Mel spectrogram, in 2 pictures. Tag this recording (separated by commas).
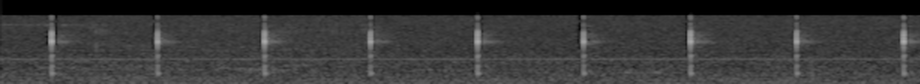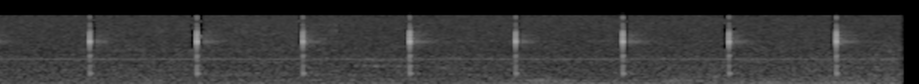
Tick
